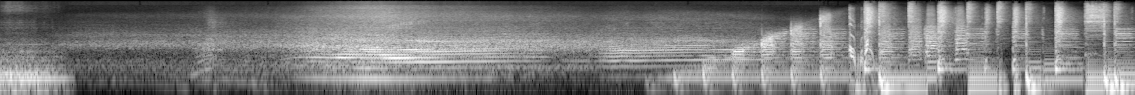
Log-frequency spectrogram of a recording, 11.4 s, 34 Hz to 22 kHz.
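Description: An old Porsche 911's engine drives and revs, a steady drone with rising harmonics early on, then a loud, choppy run of sharp bursts and gear changes near the end.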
